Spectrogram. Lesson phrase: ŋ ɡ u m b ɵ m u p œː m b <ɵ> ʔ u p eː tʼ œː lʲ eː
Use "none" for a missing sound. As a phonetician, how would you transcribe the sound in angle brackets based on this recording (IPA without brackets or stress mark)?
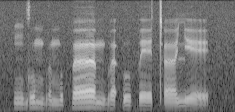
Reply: œ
